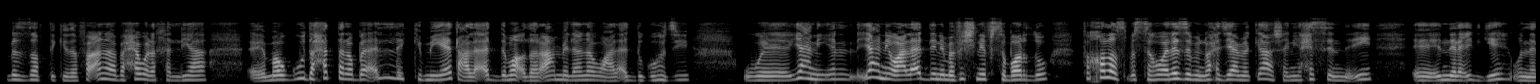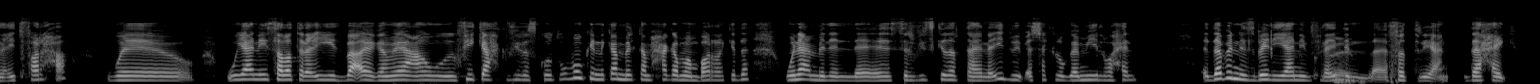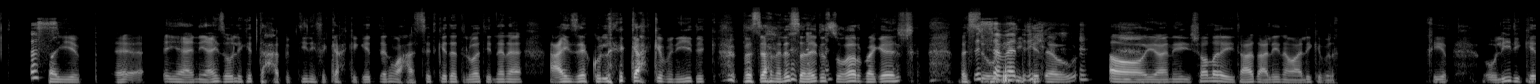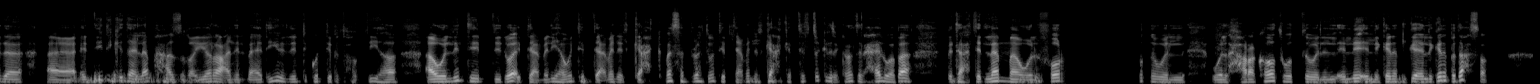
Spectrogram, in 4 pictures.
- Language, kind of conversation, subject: Arabic, podcast, إيه الطبق اللي العيد عندكم ما بيكملش من غيره؟
- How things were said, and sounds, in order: in English: "السيرفيس"; other background noise; unintelligible speech; tapping; laugh; laughing while speaking: "بدري"; chuckle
